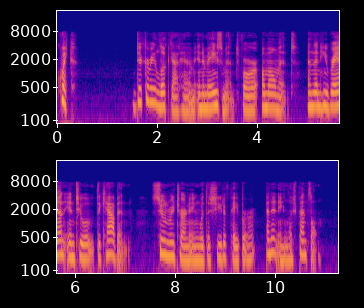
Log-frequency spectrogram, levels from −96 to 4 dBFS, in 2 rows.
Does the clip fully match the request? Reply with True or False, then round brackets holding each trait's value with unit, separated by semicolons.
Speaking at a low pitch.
False (185 Hz)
